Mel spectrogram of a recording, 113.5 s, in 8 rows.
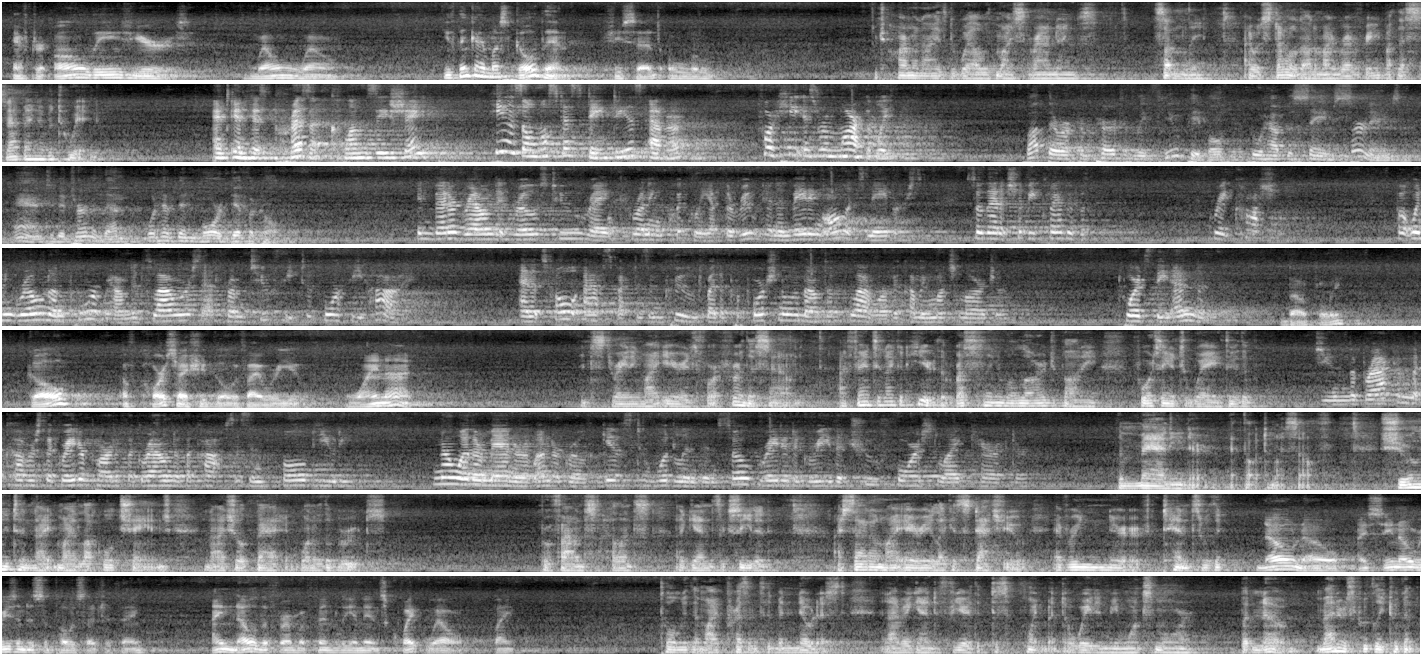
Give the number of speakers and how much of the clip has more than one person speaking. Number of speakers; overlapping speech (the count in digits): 5, no overlap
